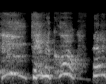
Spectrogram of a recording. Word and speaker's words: Lacroix: And you can't pronounce Christian Lacroix normally. Like, you have to say, like, it's Lacroix, darling. It's Lacroix. Is it Lacroix? Lacroix. – It's like an exhale, isn't it? Lacroix.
